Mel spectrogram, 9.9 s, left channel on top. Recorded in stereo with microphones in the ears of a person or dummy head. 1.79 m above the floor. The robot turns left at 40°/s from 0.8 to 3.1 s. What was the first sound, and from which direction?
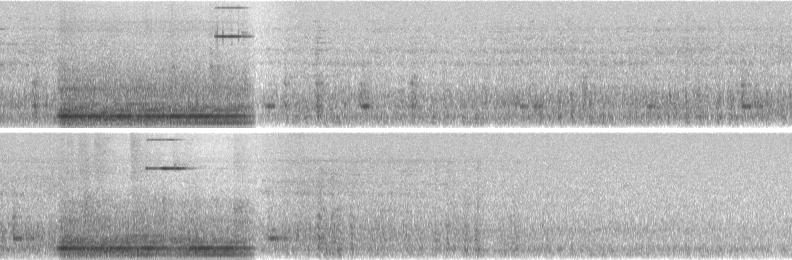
Only background noise.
